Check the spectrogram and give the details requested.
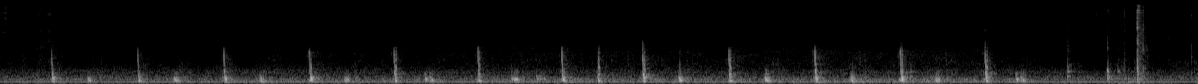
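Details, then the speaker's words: Mechanical mitral valve replacement heard in an MRCP station 3 cardiovascular examination: regular heartbeat about 70 a minute with a sharp metallic click coinciding with the first heart sound. Prosthetic valve disease goes with a midline sternotomy scar. "then prosthetic valve disease there will be scar midline stous scar and clicky metallic sound if it coined with this one this is mital valve replacement"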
